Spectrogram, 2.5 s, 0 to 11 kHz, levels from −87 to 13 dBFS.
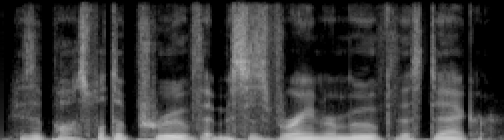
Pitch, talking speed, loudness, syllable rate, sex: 115 Hz, 260 wpm, -16 LUFS, 7.2 syllables/s, male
